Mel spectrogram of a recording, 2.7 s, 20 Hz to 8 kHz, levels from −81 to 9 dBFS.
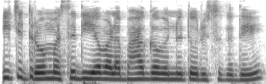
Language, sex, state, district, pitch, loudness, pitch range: Kannada, male, Karnataka, Bidar, 210 Hz, -14 LUFS, 200-220 Hz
